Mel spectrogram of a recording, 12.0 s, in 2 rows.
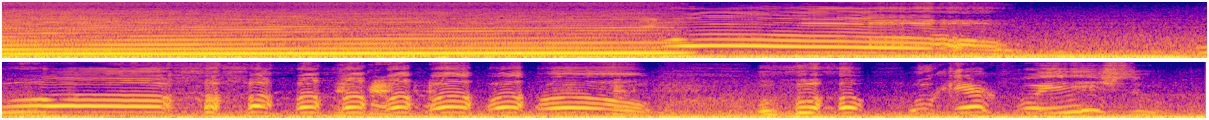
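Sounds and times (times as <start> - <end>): car engine accelerating: 0.0 - 12.0
man shouting: 3.2 - 5.1, 6.0 - 7.0, 7.7 - 9.3.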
